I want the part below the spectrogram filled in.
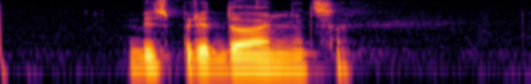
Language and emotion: Russian, sad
